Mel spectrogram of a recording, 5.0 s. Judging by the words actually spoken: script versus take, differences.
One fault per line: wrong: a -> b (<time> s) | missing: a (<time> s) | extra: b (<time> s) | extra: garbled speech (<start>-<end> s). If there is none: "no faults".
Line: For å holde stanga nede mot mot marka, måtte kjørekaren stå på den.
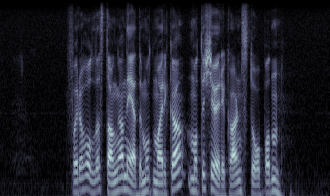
missing: mot (2.3 s)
